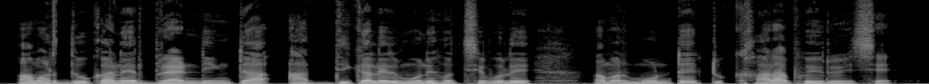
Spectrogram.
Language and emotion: Bengali, sad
